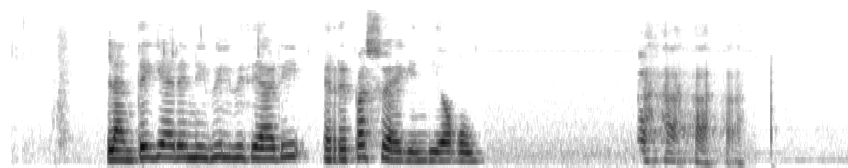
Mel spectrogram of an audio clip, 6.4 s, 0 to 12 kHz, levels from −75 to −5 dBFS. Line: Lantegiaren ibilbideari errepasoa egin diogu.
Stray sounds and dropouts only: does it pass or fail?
fail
